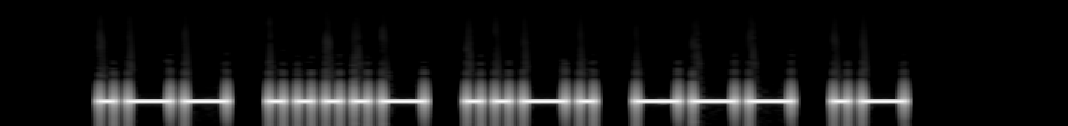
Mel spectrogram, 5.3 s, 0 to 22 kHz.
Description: Morse code, heard as a keyed tone, about 17 wpm, 700 Hz. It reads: W4FOA
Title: Call Signs Repeated 3x - 17wpm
